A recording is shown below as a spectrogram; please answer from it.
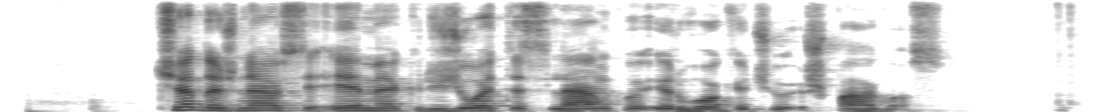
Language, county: Lithuanian, Utena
